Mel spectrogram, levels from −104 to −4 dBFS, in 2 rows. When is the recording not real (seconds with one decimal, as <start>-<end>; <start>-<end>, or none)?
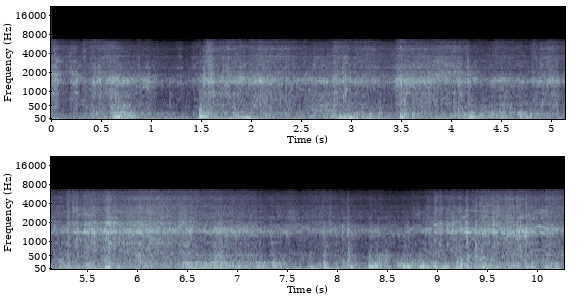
5.5-7.1

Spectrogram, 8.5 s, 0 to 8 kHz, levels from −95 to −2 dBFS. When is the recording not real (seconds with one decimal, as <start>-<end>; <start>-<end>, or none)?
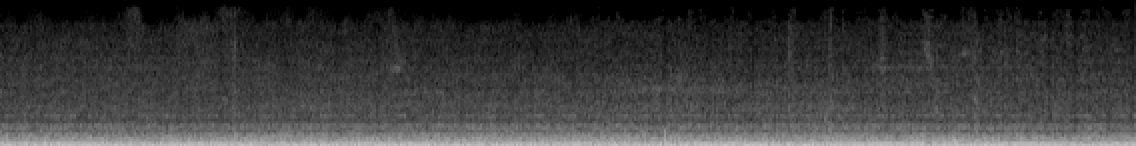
0.0-4.4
